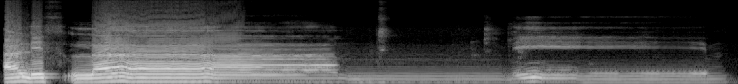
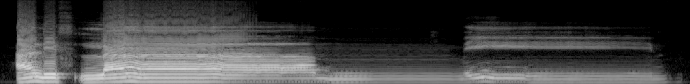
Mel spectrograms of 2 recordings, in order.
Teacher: alifnya ini dibaca pendek ya, lamnya dibaca panjang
